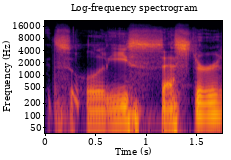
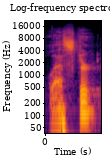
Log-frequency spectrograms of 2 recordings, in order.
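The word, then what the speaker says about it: Leicester: Yeah, I think one of them might have been like leester. So like kind of the way it looks like it's spelled but it's actually pronounced Lester.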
